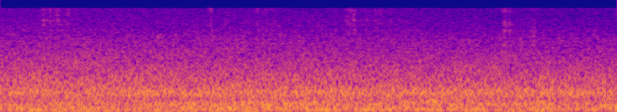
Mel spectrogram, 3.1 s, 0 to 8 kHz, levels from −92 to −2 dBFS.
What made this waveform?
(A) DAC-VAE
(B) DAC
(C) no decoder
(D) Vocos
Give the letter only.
D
